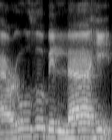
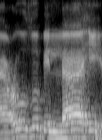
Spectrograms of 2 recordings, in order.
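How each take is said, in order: Both takes have the same delivery.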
